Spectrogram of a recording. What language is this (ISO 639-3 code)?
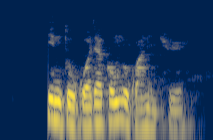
zho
